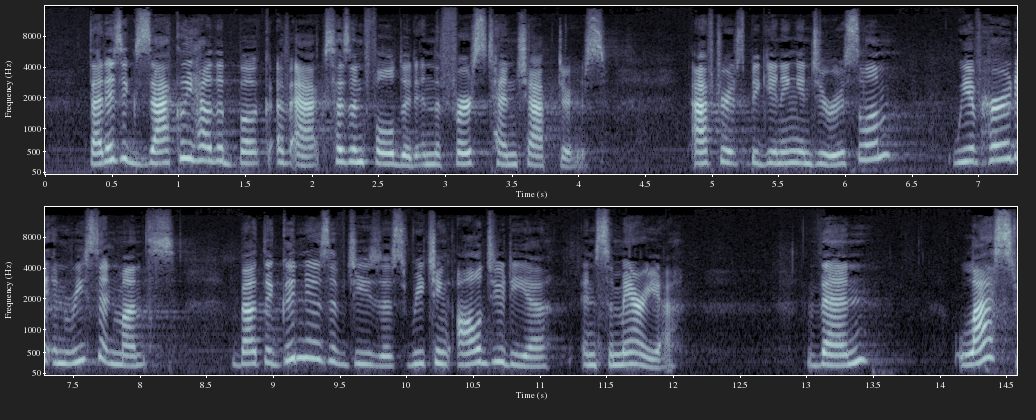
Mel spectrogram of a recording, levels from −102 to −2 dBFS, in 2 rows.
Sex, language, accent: female, English, American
